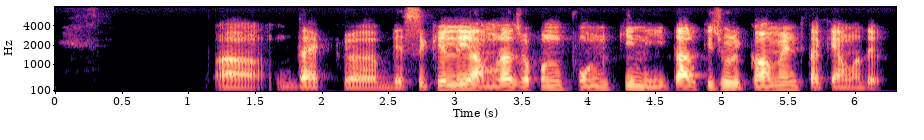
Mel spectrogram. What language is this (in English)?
Bangla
